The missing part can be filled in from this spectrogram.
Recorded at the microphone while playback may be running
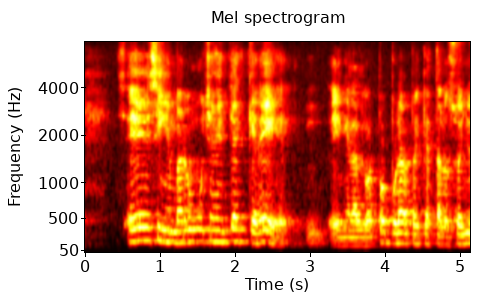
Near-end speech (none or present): none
